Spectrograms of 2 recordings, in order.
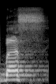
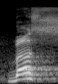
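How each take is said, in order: First: The final sound has little audible hiss. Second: The final sound has a clear hiss of air. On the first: The speaker calls it wrong. "bas itu kurang" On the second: The speaker calls it right. "nampak desis dan suara lepas"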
